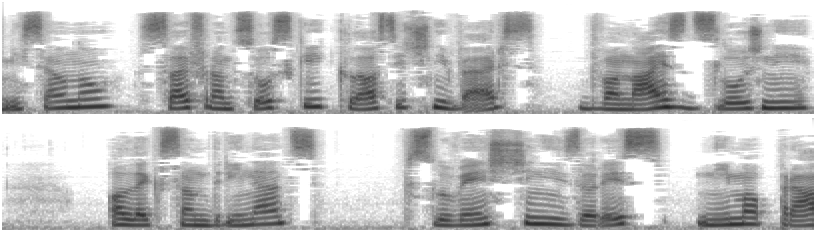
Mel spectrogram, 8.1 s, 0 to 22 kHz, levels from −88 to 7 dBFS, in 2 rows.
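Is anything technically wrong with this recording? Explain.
Yes. Throughout the speech, two kinds of codec artefact are heard together, with nothing above 20.1 kHz. The likely cause is transcoding between lossy codecs, fitting a low-rate MP3 re-encoded as WMA. The second codec wastes bits on the first one's errors.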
